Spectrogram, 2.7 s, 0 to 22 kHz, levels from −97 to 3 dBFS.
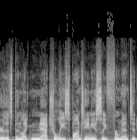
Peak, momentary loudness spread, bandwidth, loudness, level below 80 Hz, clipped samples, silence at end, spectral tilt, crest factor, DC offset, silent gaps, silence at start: -2 dBFS; 3 LU; 14.5 kHz; -13 LUFS; -28 dBFS; under 0.1%; 0 s; -4.5 dB/octave; 12 dB; under 0.1%; none; 0 s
